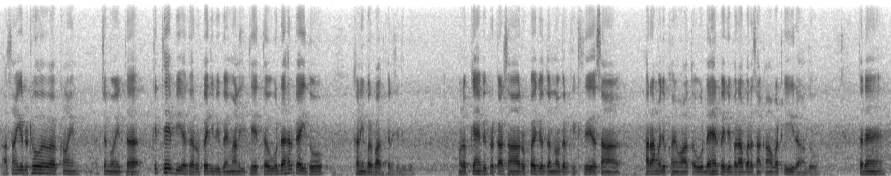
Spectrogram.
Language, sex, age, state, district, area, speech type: Sindhi, male, 45-60, Madhya Pradesh, Katni, rural, spontaneous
